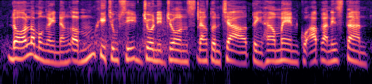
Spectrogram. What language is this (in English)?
Vietnamese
